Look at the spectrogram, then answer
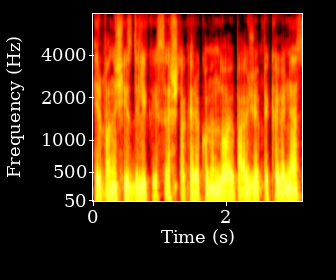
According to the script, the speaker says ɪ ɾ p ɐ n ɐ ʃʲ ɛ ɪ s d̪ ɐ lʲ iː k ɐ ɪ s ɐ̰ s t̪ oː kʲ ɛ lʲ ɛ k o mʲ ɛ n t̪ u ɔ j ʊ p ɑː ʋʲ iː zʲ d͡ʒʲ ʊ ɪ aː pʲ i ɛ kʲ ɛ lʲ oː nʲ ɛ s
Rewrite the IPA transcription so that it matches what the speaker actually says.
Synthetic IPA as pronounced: ɪ ɾ p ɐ n ɐ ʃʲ ɛ ɪ s d̪ ɐ lʲ iː k ɐ ɪ s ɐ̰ ʃ t̪ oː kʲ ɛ ɾʲ ɛ k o mʲ ɛ n d̪ u ɔ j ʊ p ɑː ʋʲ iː zʲ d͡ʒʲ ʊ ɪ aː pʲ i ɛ kʲ ɛ lʲ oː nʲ ɛ s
